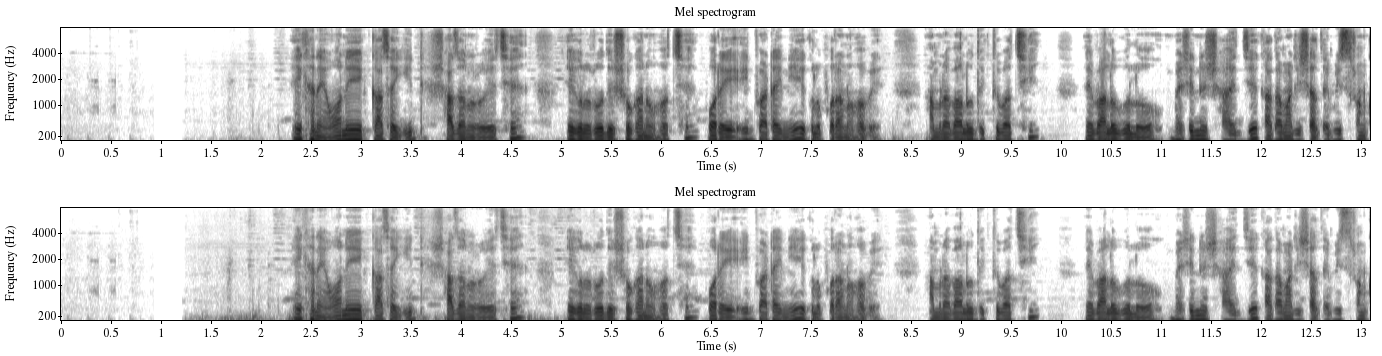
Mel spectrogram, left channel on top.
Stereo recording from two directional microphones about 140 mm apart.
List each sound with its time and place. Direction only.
2.3 s speech: 20° left (ahead or behind)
